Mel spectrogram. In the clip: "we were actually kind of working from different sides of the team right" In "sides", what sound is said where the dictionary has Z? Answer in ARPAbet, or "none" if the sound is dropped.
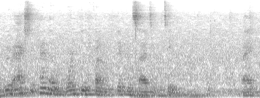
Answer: Z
